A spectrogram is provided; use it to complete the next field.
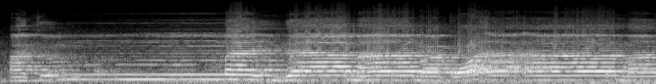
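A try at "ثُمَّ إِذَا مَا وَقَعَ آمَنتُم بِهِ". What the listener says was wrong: Kepanjangan. Ini hanya 2 harokat. Idza, bukan ida. Makhraj ya, kembali ke makhraj dulu. Ujung lidah dengan ujung gigi. Bukan da. Za.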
